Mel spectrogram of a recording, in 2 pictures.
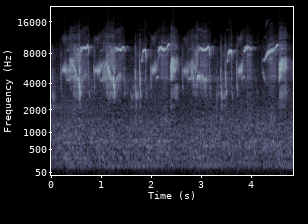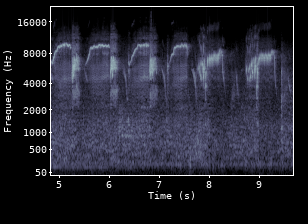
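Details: Male common starling in Hrodna city, western Belarus, on a sunny 12 March 2026, singing while following a female, then from a low perch: high clear whistles sliding down, repeated roughly every half second, mixed with scratchy chatter.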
